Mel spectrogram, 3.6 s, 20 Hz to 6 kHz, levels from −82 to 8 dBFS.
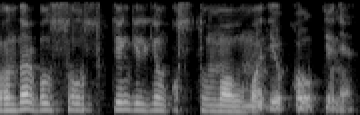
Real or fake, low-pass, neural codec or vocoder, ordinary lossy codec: fake; 5.4 kHz; vocoder, 22.05 kHz, 80 mel bands, HiFi-GAN; none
